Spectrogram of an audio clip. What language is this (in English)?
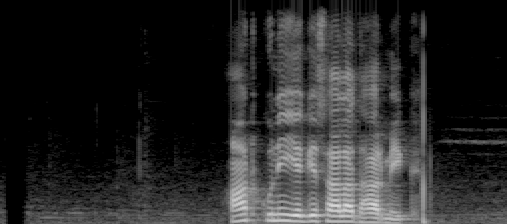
Nepali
